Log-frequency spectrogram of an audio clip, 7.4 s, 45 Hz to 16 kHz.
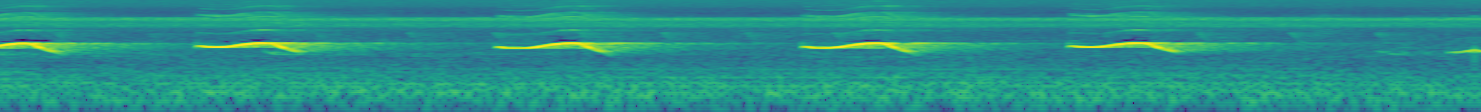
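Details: Loud Asian koel calls ringing through a forest in the morning: five strong rising-then-falling whistled notes at steady intervals of about 1.4 seconds, with an insect hum throughout.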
